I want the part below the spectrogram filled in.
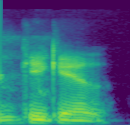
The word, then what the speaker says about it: gigil: Ooh, G-I-G-I-L. Mm-hmm. I'm going to put emphasis on the second part again. I'm going to say gigil. – Close. It's Gigil.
